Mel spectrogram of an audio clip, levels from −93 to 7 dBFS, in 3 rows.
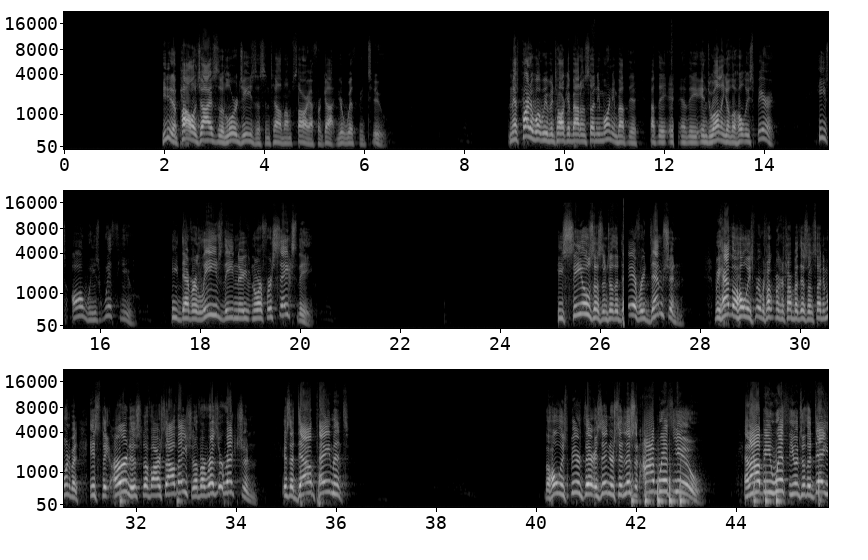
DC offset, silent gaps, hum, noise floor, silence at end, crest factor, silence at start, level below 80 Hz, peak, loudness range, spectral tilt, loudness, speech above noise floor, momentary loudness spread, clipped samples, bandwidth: under 0.1%; none; none; under -90 dBFS; 0 s; 22 dB; 1.95 s; -72 dBFS; -12 dBFS; 15 LU; -4.5 dB/octave; -32 LUFS; over 58 dB; 19 LU; under 0.1%; 15.5 kHz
